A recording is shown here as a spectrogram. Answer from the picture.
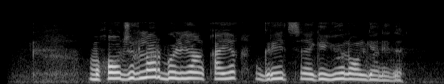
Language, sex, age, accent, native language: Uzbek, male, 18-24, Buxoro, Uzbek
